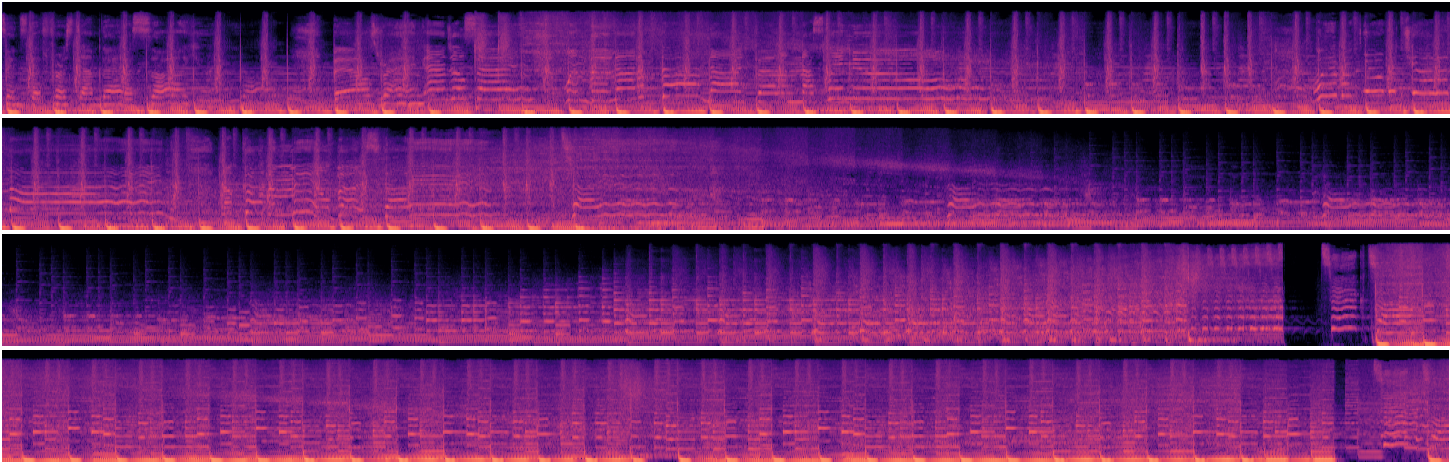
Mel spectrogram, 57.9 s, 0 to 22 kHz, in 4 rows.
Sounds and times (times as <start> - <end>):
Music: 0.0 - 57.9.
